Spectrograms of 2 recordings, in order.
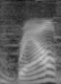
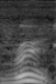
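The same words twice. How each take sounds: First: The word has an American pronunciation. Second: The word has a British pronunciation. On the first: "like you say route in like American English" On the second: "it's route in like U K English and uh, Australian"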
